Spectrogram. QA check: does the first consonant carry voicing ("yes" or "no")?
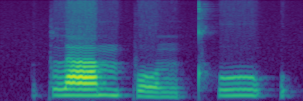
no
